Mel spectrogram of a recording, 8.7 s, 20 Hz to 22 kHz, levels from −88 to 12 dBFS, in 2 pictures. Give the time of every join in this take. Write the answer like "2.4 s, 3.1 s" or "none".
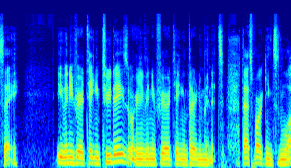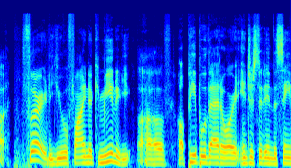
none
